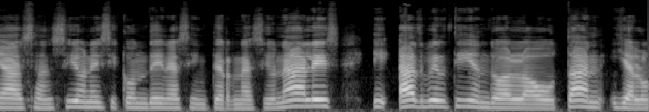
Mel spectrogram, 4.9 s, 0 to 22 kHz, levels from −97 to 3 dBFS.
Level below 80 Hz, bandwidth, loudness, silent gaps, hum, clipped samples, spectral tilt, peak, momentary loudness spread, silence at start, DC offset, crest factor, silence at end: -62 dBFS; 13 kHz; -24 LUFS; none; none; under 0.1%; -5 dB/octave; -6 dBFS; 10 LU; 0 s; under 0.1%; 18 dB; 0 s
